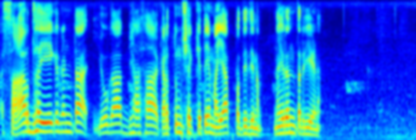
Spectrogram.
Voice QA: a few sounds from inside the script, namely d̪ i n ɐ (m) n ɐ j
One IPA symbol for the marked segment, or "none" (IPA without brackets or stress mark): m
